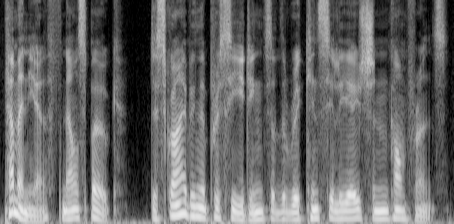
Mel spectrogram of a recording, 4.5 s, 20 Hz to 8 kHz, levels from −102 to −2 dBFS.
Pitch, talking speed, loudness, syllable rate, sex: 105 Hz, 130 wpm, -18 LUFS, 5.9 syllables/s, male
